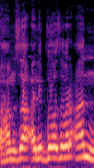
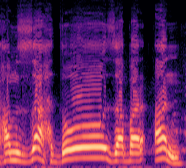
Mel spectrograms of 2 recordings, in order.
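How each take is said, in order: First: "الف" inserted before "دو زبر ان"; "حمزہ الف دو زبر ان" at ordinary talking speed; wrong reading example. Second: "حمزہ دو زبر ان" slow, long vowels stretched; drawn-out "دو" in "حمزہ دو زبر ان"; straight correct reading. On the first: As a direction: read "حمزہ الف دو زبر ان" quickly, naming the extra الف. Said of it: "اس طرح نہیں پڑھیں گے". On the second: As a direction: chant "حمزہ دو زبر ان" evenly, no الف. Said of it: "سیدھا پڑھیں گے". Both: Shown as a demonstration.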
